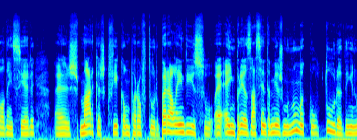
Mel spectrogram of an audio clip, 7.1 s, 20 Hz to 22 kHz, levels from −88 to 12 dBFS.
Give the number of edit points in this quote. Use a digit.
1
